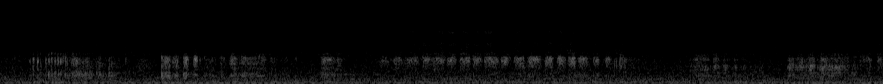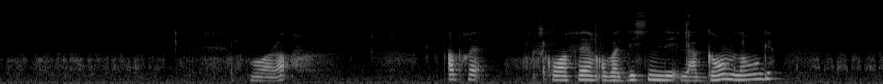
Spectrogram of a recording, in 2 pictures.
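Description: A felt marker squeaks and scratches on paper.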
